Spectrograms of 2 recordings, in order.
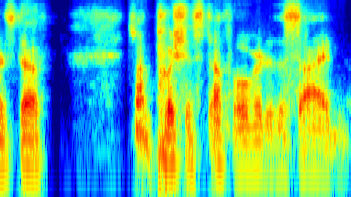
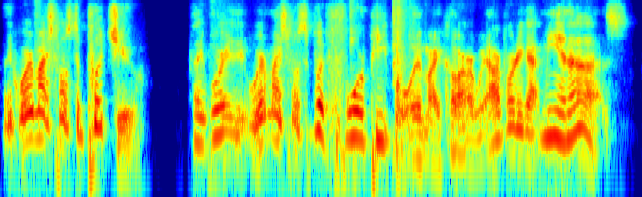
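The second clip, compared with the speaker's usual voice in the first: high-pitched, incredulous protest; worked-up, high-voiced objection; exasperated; 14 semitones higher, faster than usual. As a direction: argue back in exasperated disbelief. Protesting four passengers in car.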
